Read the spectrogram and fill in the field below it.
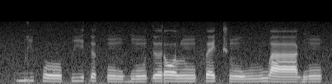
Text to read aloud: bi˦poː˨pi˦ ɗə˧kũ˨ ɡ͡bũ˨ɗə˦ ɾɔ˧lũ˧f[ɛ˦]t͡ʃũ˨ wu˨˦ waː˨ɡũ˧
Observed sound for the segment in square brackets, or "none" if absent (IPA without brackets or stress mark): ɛ˦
